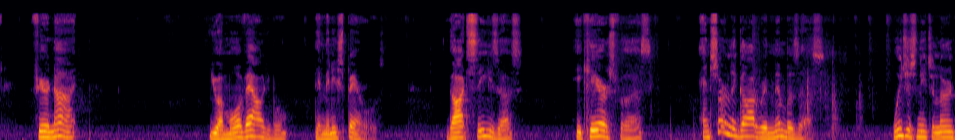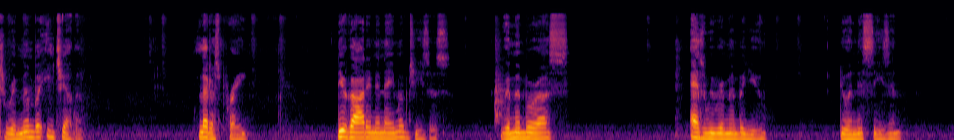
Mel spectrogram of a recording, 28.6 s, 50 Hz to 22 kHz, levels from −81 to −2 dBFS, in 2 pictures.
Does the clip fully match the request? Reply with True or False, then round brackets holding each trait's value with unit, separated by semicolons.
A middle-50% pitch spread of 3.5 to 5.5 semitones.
True (3.9 semitones)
